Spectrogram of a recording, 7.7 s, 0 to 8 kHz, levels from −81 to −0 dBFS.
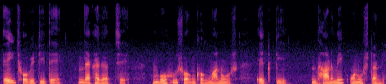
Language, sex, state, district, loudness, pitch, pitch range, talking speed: Bengali, male, West Bengal, Jalpaiguri, -22 LUFS, 115 Hz, 105-125 Hz, 85 wpm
